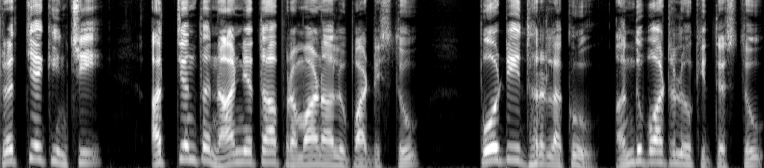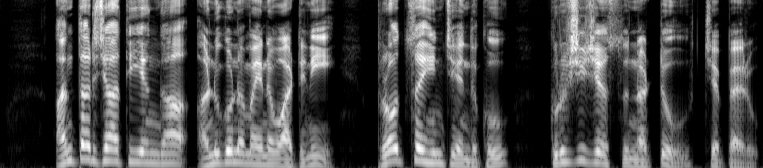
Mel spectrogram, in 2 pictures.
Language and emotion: Telugu, neutral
